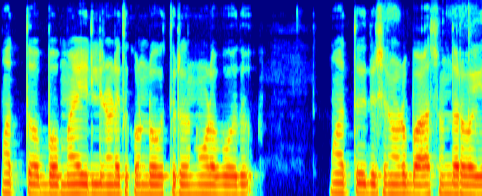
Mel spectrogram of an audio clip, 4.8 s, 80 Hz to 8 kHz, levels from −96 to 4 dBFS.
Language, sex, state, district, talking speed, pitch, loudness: Kannada, male, Karnataka, Koppal, 125 wpm, 135 Hz, -16 LUFS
